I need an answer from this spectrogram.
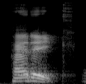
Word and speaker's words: headache: This vowel sounds different. A, you see A. Ache. Ache. And this is egg. Egg. Not egg. You see, it's a different sound. This sounds like a. And this sounds like a. Ache and egg.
